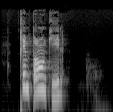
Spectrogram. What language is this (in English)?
Kabyle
